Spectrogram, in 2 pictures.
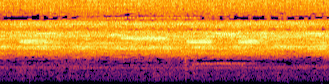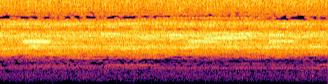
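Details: Dense nocturnal insect chorus in rainforest near Corcovado National Park, Osa Peninsula, Costa Rica, at midnight: a steady, continuous high-pitched wall of buzzing and trilling with faint pulsing bands, unbroken throughout.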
